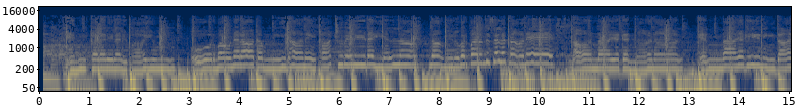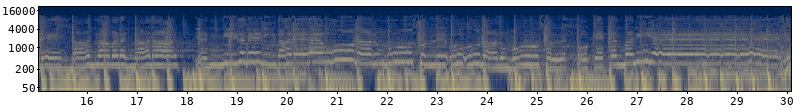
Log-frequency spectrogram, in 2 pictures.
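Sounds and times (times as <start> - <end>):
romantic Telugu song ringtone: 0.1 - 30.0.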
